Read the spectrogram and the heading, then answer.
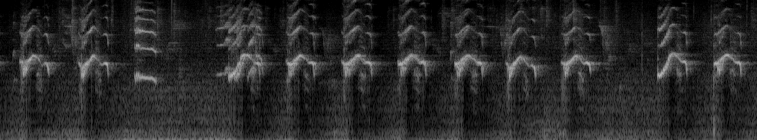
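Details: Male cockatiels in a backyard aviary singing to each other: a steady series of about a dozen short, arched, chirpy whistled notes, roughly two per second, over a low background rumble.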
